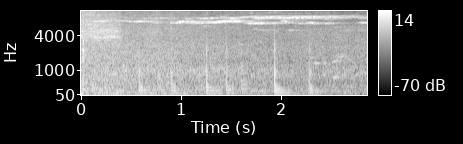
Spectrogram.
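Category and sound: vehicle, city bus pulling up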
